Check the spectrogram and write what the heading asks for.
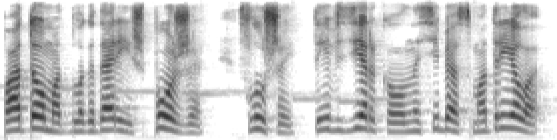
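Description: Дерзкий громила-спаситель, которого читает женщина. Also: female voice, mid-range voice, a little mellow, lightly acted. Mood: brusque. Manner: brusque, mocking, hurried. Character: burly male rescuer, cocky and brusque. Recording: dull lo-fi audio, faint music.

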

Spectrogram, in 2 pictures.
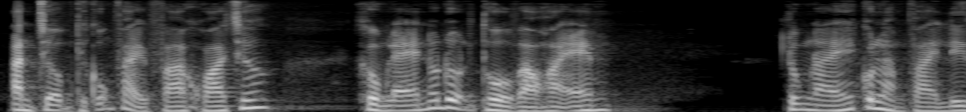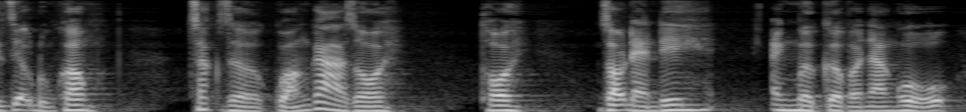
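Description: A man's voice: medium pitch, a little fast, lightly acted. A man voicing a fatherly middle-aged builder who speaks in a teasing, good-natured way. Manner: warm-hearted, teasing.

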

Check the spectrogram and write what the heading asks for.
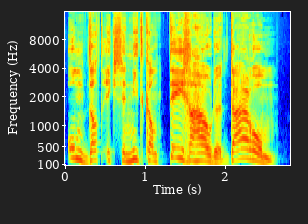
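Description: A hot-tempered teenage boy, shouting and snapping with a high cracking voice, as a male reader puts him on. Husky, dry audiobook sound, close to the mic, with wild swings in pitch. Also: animated, normal speed, no room sound, natural voice. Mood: angry. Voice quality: voice cracking with rage.

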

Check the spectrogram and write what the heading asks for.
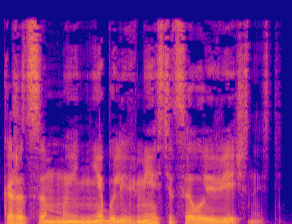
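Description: Audiobook figure: tired, jealous young lieutenant, quiet and soft-spoken, voiced by a deep-voiced male reader. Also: normal speed, dry recording, studio quality. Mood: weary, subdued. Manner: subdued, tired, pleading.

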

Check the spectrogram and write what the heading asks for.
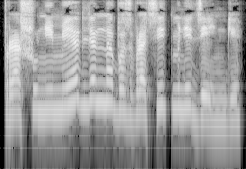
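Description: A woman's voice: animated, unhurried, dry recording, clean studio sound, natural voice. A woman reading aloud voices a hysterical, domineering general's wife in an overwrought, raised tone. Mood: demanding. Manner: shrill, overwrought, raised pitch.

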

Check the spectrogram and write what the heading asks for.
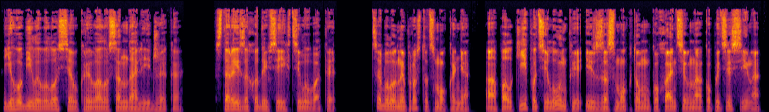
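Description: A man with a very deep voice reads a novel aloud in a measured, expressive way. The recording is dry and close-miked, with no room sound. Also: no echo. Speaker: audiobook narrator. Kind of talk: scripted audiobook narration.

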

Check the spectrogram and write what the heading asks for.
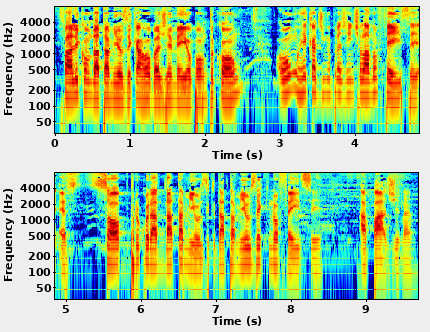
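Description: A man's voice: mid-range voice, normal speed. A man co-hosting a casual radio chat about music, playful and giggly, talking through a head cold. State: has a cold. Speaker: podcast co-host.

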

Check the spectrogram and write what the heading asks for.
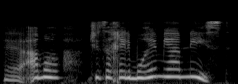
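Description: A woman's voice: high voice, animated, a little mellow, no room sound, highs cut off, voice pushed up. A woman voicing a blunt, defensive housekeeper in an audiobook, indignant and pleading. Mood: explaining.

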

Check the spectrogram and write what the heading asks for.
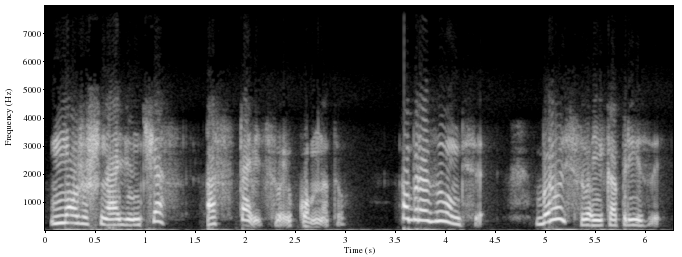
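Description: A woman's voice: fairly high pitch, very animated, unhurried, dry recording. A woman voicing a mocking, bossy old woman in an audiobook, with a tinny phone-like sound. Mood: scornful. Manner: jeering, bossy.

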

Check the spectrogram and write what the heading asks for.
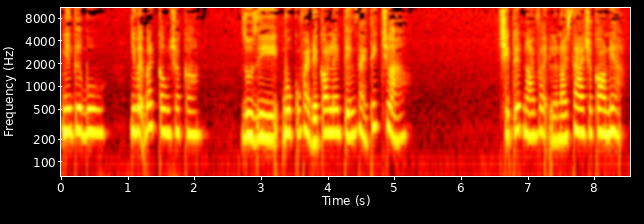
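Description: A woman's voice: a little high, fairly even intonation, brisk, warm tone, dry recording, lightly acted. A woman doing a polite, indignant young bride.

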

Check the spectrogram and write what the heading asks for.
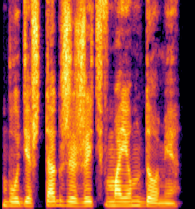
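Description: Brief: woman playing a teasing young duke, low, gentle, dry audiobook sound. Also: steady tone, moderate pace, no echo, natural voice. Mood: coaxing.

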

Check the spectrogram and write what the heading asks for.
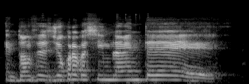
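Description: A podcast presenter teaching Elvish pronunciation walks through the rules step by step in a patient teaching chat, checking in with his listener. His voice is high, steady, and sharp, and he takes it slowly.

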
